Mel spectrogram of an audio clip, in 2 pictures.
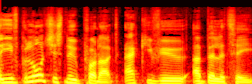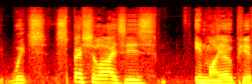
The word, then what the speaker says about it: AccuView: So before listeners all jump on me, I don't know how you say AccuView. How do you say that part? – AccuView. – Absolutely, you're brilliant. It's AccuView.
